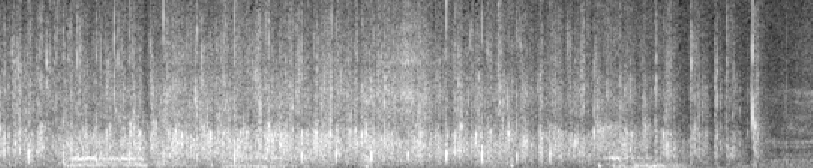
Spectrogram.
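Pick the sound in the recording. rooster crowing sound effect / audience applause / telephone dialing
audience applause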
